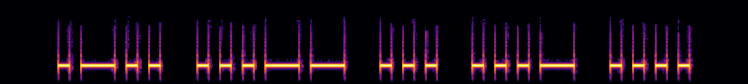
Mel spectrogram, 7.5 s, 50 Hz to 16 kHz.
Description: Morse code, heard as a keyed tone, about 10 wpm, 800 Hz. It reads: L3SVH
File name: LEZIONI / 7 GF9Z / 7 G 10wpm 2501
